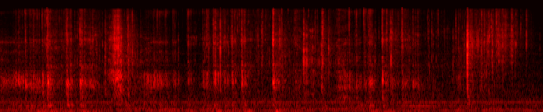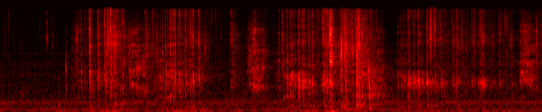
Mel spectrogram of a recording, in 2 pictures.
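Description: A utility knife blade carves a solid, dry orange oval bar of soap held in the hand, scraping and cutting it into crumbly flakes. Dense bursts of bright, dry scraping and crunching run throughout, with a brief quieter pause near the middle and a faint steady hum underneath.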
